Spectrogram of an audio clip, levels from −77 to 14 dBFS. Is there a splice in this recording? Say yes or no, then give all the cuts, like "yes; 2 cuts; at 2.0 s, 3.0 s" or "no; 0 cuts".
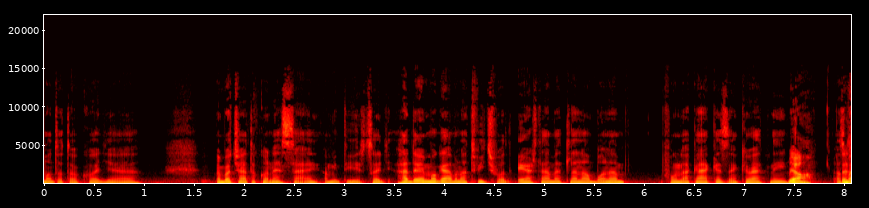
no; 0 cuts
